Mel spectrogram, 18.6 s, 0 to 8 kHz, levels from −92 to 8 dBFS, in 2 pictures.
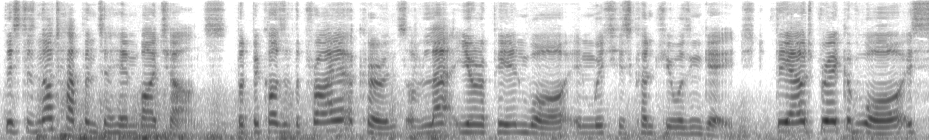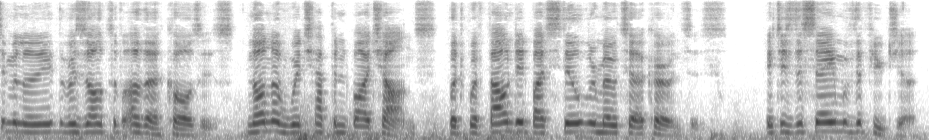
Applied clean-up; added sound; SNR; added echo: none; Thunder; 10 dB; none.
